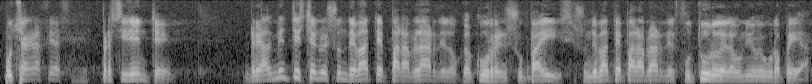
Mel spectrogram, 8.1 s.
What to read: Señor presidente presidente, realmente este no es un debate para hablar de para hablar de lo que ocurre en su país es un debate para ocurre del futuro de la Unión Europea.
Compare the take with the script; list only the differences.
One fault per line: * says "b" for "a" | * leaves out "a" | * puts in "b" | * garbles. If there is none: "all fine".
* leaves out "presidente"
* leaves out "para hablar de"
* says "hablar" for "ocurre"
